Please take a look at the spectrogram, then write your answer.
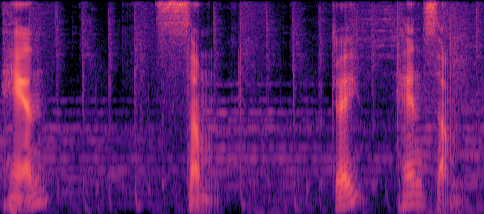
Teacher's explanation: notice that in pronunciation we do not pronounce letter d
